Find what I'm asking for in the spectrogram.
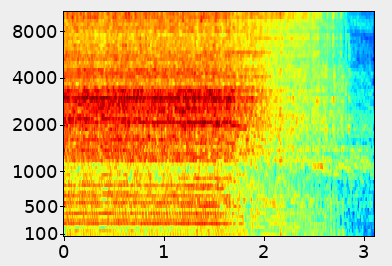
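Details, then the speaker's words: Roadside-found Echo SRM-210 two-stroke string trimmer, first start on choke after carburetor rinse and new purge bulb: buzzy note holds briefly, then sags and dies within about two seconds; won't idle unless held up, idle screw bent and set too low. "It won't run on idle. Looks like if I manually hold that idle up a little bit, it'll stay running."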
